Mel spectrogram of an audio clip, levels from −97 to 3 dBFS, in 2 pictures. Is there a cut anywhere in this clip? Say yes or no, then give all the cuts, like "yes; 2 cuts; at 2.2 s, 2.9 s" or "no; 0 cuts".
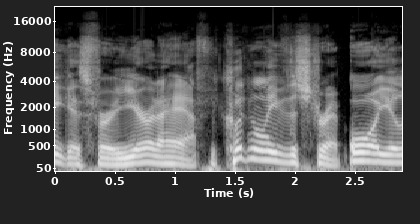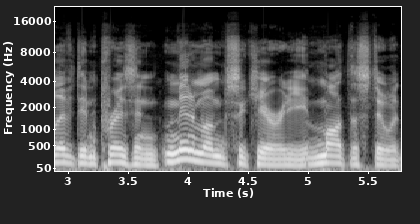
yes; 3 cuts; at 2.4 s, 3.7 s, 5.0 s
